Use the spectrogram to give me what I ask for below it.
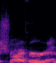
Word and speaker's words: Szrejber: My name's Andrea Szrejber, and the way it's spelled, you probably never know, that's how you pronounce it.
